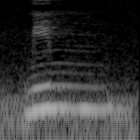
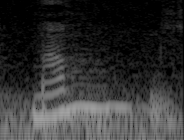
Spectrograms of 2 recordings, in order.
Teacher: kita menukar suara nun itu menjadi suara mim. Jadi asalnya min menjadi mim, asalnya man menjadi mam gitu. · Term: iqlab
